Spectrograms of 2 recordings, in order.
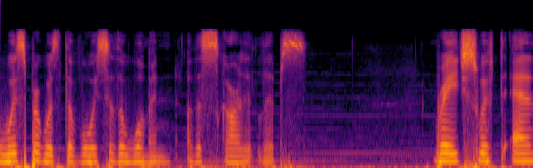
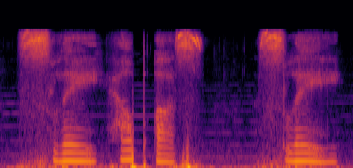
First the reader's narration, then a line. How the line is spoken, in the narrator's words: he heard them whisper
